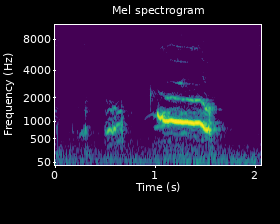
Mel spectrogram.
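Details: Pomeranian crying like a wolf once its owner has left home: two faint soft whines, then one clear half-second howl that starts high and slowly slides downward, over a low background hum.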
